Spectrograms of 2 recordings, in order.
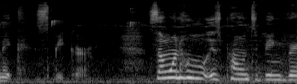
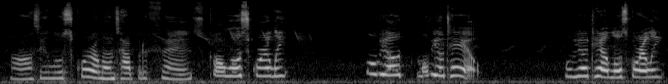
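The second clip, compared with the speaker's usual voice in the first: very high, cutesy little voice; cooing to an animal; 8 semitones higher than usual. Real, not acted. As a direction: coo sweetly at a tiny squirrel. Cooing to a squirrel she spots.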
